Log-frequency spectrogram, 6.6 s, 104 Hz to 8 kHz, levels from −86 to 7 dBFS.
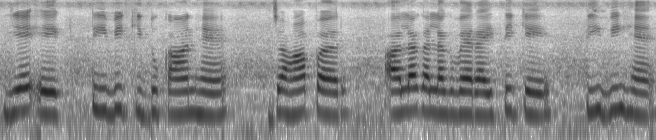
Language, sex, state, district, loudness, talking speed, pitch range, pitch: Hindi, female, Haryana, Rohtak, -16 LUFS, 130 wpm, 230-255 Hz, 240 Hz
